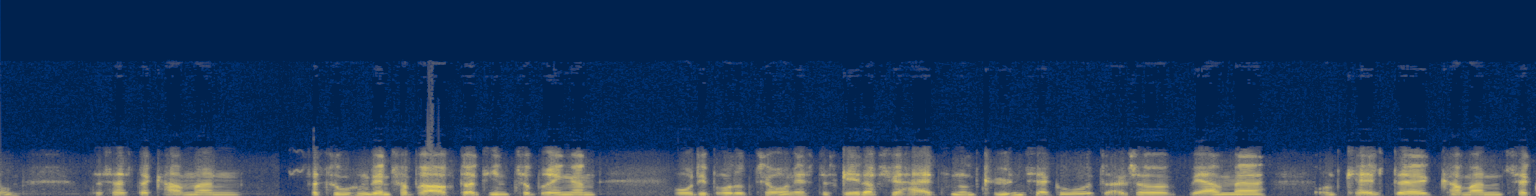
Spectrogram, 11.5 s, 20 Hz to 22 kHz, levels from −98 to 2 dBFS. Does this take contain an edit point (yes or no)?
no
